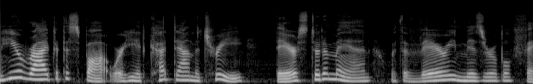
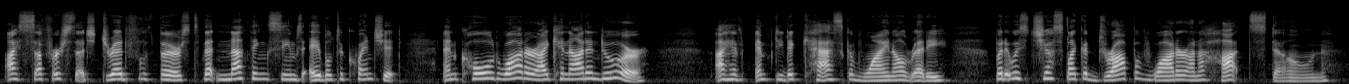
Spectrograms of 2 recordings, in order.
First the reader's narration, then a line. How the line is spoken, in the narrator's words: he exclaimed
